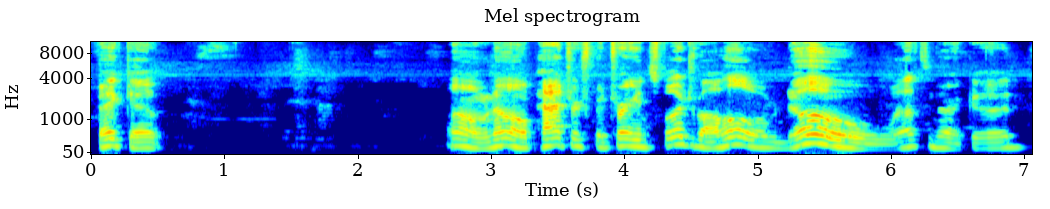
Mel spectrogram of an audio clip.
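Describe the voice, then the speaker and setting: A man's voice: a little high, expressive, slow, a bit bright. Congested, crude-talking man. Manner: crude, sarcastic, swears often, muttering asides. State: congested, nasal from a cold. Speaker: commentator reacting to a video. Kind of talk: casual reaction commentary.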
